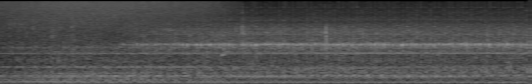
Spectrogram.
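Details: A boat engine idles with a steady low throb and droning hum, and nothing else is heard.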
